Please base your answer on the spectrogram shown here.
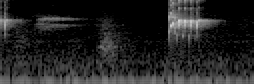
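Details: Canary utters a thin high note, a faint whistled pair, then a loud clipped chirp of rapid pulses; low hum in the background.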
